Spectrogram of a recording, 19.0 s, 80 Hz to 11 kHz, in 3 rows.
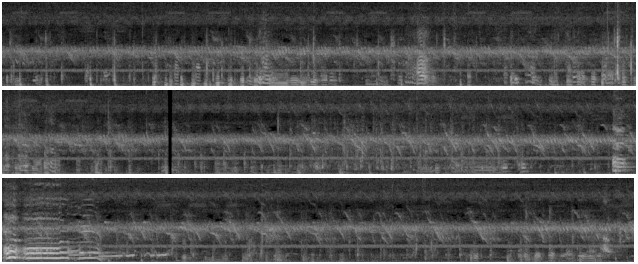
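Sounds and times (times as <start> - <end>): rooster crowing: 12.4 - 14.1.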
